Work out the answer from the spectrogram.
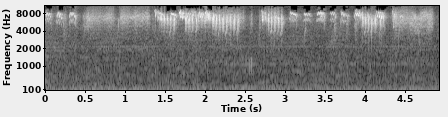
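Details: Long-tailed tits squabbling among their group on 26 April 2021 in a rapid run of very high, thin, buzzy notes, dense for about three seconds, over a low rumble of wind.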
